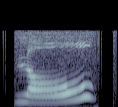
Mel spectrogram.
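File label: "lou2", Cantonese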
